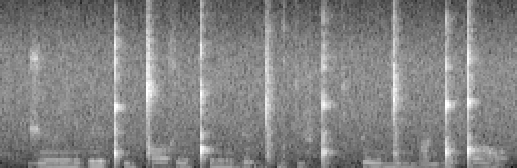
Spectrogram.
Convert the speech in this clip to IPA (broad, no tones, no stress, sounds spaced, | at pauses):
ʒ ø ɹ eː p øː ǃʰ ʉ ǀ ɔː x øː ǃʰ eː b øː ɖ ɡ͡ǀ u ɡ u k i f ɡ͡ǃ ø k i̤ p eː ŋ͡ǀ u ŋ b ɑ ŋ ŋ͡ǃ o ǃ ɔː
